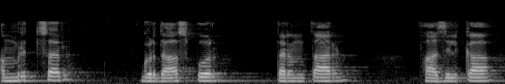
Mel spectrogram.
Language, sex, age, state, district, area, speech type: Punjabi, male, 18-30, Punjab, Gurdaspur, rural, spontaneous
